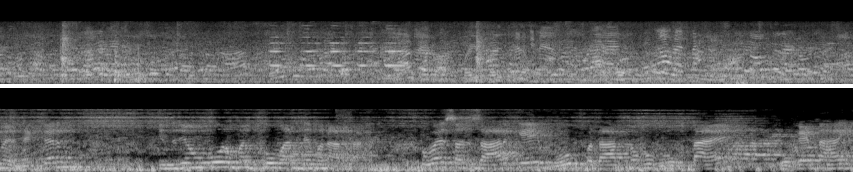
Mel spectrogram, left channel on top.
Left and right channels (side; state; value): both; different; correlation -0.01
